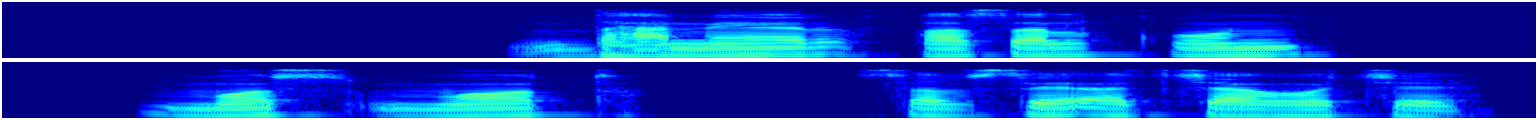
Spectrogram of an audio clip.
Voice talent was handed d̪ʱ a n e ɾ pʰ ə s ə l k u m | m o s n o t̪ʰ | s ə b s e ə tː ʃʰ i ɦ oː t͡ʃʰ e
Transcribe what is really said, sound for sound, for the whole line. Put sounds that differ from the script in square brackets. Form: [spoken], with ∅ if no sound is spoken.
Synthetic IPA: d̪ʱ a n e ɾ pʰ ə s ə l k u [n] | m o s [m] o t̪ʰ | s ə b s e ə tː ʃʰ [a] ɦ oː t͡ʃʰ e

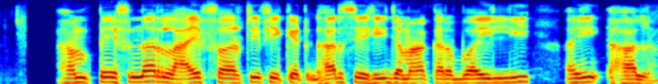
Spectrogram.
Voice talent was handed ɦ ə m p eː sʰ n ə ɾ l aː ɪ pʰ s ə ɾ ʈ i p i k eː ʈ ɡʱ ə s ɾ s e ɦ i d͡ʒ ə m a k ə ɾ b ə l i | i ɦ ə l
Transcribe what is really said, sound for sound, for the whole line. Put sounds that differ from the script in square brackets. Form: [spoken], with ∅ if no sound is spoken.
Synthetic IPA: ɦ ə m p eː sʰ n ə ɾ l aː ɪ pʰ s ə ɾ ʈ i [pʰ] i k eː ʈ ɡʱ ə [∅] ɾ s e ɦ i d͡ʒ ə m a k ə ɾ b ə l i | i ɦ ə l

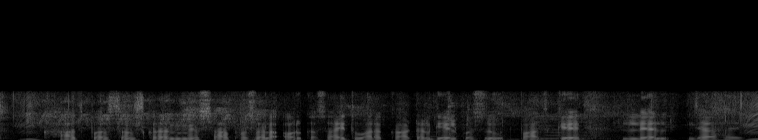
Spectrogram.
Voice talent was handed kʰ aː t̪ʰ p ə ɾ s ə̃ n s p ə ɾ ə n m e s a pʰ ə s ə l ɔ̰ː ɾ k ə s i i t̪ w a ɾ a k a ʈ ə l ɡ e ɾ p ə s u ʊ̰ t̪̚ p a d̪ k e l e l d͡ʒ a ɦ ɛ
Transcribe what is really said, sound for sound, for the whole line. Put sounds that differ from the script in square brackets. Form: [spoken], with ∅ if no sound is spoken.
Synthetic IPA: kʰ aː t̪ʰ p ə ɾ s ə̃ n s [k] ə ɾ ə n m e s a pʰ ə s ə l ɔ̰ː ɾ k ə s [a] i [d̪] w a ɾ a k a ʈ ə l ɡ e [l] p ə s u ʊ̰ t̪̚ p a d̪ k e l e l d͡ʒ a ɦ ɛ

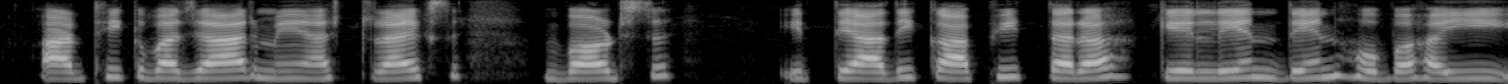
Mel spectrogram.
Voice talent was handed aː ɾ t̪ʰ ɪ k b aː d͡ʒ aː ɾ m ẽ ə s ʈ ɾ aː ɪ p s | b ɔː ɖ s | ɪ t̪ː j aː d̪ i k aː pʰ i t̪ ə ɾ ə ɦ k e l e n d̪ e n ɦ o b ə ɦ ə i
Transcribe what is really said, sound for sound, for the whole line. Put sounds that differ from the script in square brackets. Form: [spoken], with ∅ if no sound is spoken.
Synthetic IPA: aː ɾ t̪ʰ ɪ k b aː d͡ʒ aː ɾ m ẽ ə s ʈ ɾ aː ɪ [k] s | b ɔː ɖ s | ɪ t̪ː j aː d̪ i k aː pʰ i t̪ ə ɾ ə ɦ k e l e n d̪ e n ɦ o b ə ɦ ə i

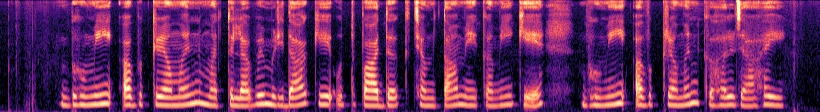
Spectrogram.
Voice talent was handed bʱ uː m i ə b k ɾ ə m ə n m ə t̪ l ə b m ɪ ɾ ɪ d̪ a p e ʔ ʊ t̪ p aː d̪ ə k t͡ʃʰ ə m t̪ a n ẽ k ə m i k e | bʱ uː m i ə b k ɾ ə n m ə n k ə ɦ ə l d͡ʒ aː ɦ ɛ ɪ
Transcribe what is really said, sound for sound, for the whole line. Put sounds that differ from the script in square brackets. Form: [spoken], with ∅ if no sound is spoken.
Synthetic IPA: bʱ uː m i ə b k ɾ ə m ə n m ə t̪ l ə b m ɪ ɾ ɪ d̪ a [k] e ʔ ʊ t̪ p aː d̪ ə k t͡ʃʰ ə m t̪ a [m] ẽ k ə m i k e | bʱ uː m i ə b k ɾ ə [∅] m ə n k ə ɦ ə l d͡ʒ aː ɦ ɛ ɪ

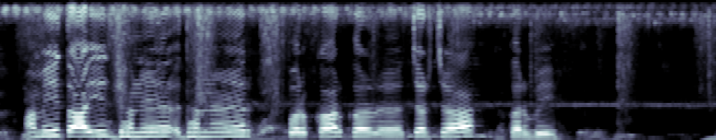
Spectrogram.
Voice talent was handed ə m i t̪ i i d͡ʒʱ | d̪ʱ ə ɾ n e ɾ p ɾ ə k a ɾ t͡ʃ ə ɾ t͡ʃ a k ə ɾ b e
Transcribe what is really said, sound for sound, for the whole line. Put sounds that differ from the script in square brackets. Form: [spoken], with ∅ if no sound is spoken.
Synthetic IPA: ə m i t̪ [a] i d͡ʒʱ | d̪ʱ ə [∅] n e ɾ p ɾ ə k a ɾ t͡ʃ ə ɾ t͡ʃ a k ə ɾ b e

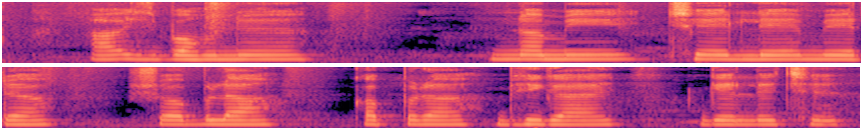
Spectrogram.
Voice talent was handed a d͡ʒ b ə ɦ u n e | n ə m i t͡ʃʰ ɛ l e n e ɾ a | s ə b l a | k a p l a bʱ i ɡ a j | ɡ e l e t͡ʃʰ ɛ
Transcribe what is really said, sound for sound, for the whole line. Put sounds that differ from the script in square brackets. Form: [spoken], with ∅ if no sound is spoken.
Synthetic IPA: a d͡ʒ b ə ɦ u n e | n ə m i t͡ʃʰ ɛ l e [m] e ɾ a | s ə b l a | k [ə] p [ɾ] a bʱ i ɡ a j | ɡ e l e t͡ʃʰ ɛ

